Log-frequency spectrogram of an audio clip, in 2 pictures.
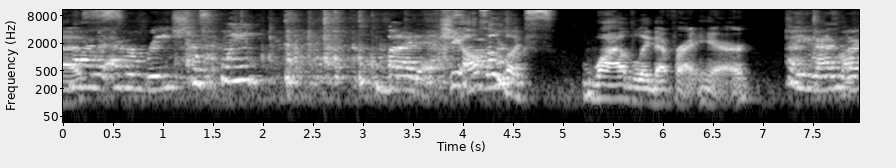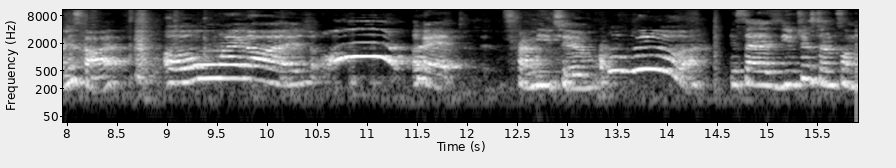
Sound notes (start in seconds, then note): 10.5 squeals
